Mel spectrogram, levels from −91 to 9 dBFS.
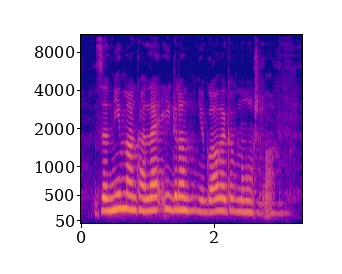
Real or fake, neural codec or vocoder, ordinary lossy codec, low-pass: fake; autoencoder, 22.05 kHz, a latent of 192 numbers a frame, VITS, trained on one speaker; none; none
